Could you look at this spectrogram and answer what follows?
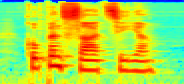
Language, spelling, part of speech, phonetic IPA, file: Ukrainian, компенсація, noun, [kɔmpenˈsat͡sʲijɐ], Uk-компенсація.ogg
- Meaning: compensation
